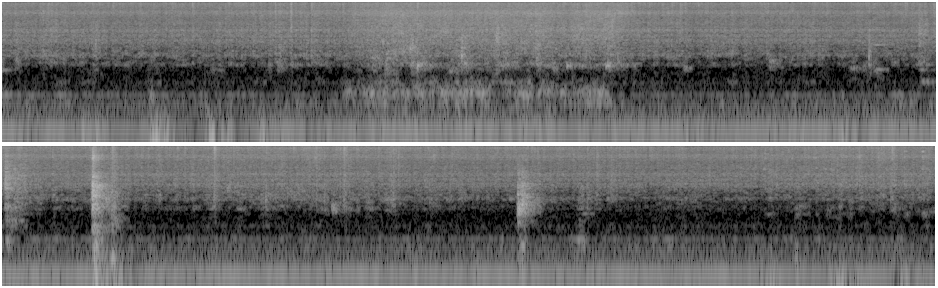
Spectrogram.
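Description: Ground beef cooking in a pan for a casserole makes a constant hissing sizzle that stays even throughout, with a few faint clicks and one sharper knock partway through.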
